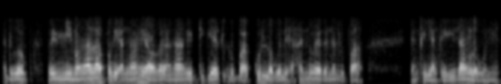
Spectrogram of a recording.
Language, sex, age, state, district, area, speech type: Manipuri, male, 18-30, Manipur, Kakching, rural, conversation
